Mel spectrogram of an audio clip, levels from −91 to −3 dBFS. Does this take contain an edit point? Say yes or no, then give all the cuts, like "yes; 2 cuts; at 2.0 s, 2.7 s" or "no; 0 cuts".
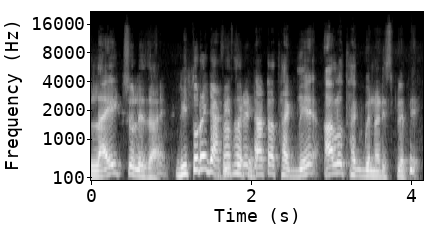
no; 0 cuts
